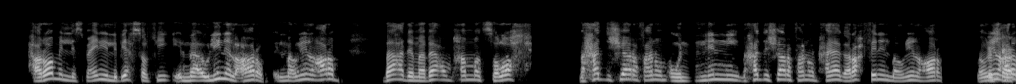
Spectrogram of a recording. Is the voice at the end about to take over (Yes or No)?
No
